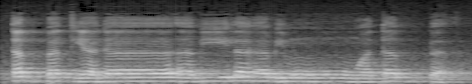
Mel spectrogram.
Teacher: Bukan ditahan. Wa tab, enggak ditahan, lepas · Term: qalqalah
